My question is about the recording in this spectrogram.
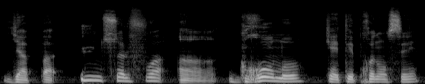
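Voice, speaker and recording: A French man in his thirties speaks as a guest in a casual interview, his voice warm and relaxed. He tells animated stories full of small fillers and restarts. The sound is dry and close, with no room echo. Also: mid-range voice, normal speed. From France. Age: 30s. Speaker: guest, comedian and doctor. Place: venue backstage, indoors.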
